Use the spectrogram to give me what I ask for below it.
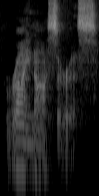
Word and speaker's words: rhinoceros: RH is a silent letter pair, as in the word rhinoceros. Okay, you don't hear the H, only the R.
